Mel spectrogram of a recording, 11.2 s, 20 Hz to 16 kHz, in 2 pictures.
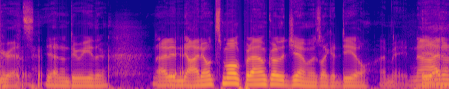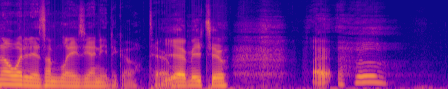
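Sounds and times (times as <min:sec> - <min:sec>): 
speech: 0:00.0 - 0:08.8, 0:09.5 - 0:10.5
person yawning into the microphone: 0:09.5 - 0:10.6.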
